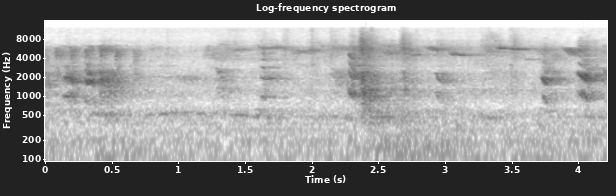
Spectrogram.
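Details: Eurasian eagle-owl chicks being fed at a webcam nest in Germany, 27 March 2024: nearly continuous raspy, wheezing squeals in overlapping bursts, rising and falling in loudness throughout.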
